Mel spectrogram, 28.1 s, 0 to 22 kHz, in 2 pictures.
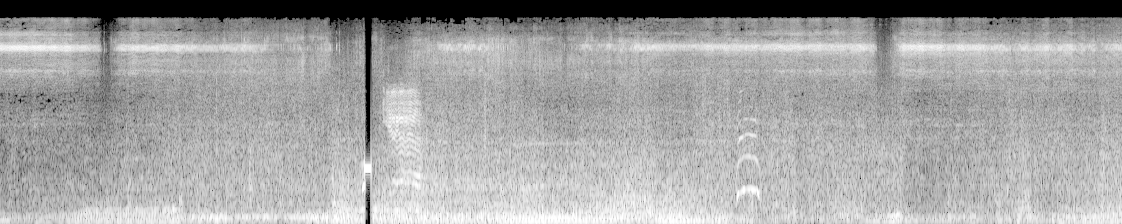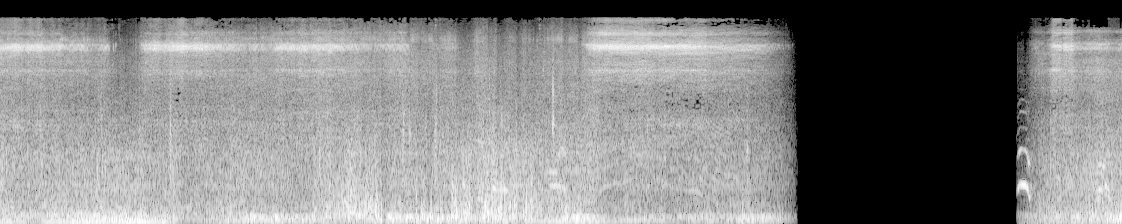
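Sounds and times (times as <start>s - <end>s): high whine: 0.0s - 18.9s
boat engine running: 0.0s - 24.0s, 27.0s - 28.0s
wind and water rushing: 1.3s - 11.5s, 12.3s - 16.1s, 16.7s - 21.6s.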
